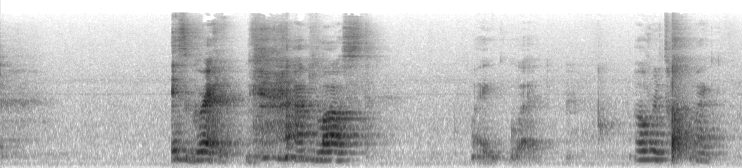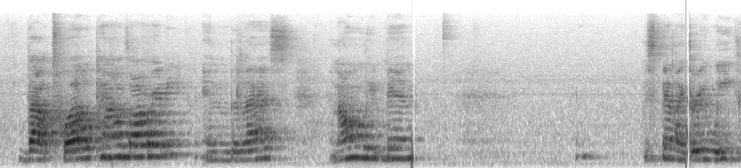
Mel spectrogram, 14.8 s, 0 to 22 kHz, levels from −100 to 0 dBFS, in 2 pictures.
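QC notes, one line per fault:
11.51–11.58 s and 14.25–14.32 s, damaged data in a compressed stream: two brief blips, each under a tenth of a second. Corrupted bytes in the compressed stream cause the decoder to misread those frames and lose sync, producing garbage output until it locks onto the next valid frame header.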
